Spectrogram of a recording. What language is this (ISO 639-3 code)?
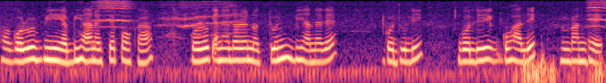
asm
